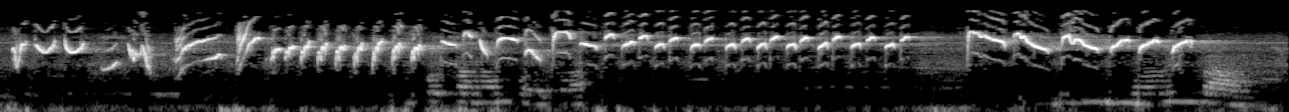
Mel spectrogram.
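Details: Energetic Javan white-eye tutor song: varied high twitters lead into a long, fast trill of evenly repeated sharp chirps, then a final bright run of downslurred notes.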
